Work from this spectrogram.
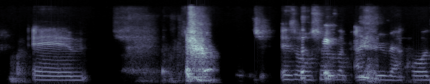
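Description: A single sharp human sneeze bursts out between stretches of conversational talk in a women's football podcast discussion, loud and close, with speakers chatting before and after it.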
